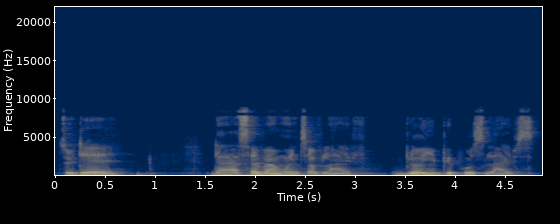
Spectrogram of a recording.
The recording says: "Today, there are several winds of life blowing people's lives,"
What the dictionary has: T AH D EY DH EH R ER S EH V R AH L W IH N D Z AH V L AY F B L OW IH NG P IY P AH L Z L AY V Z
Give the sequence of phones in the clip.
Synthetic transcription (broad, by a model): T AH D EY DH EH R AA S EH V R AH N W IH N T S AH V L AY F B L OW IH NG P IY P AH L S L AY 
